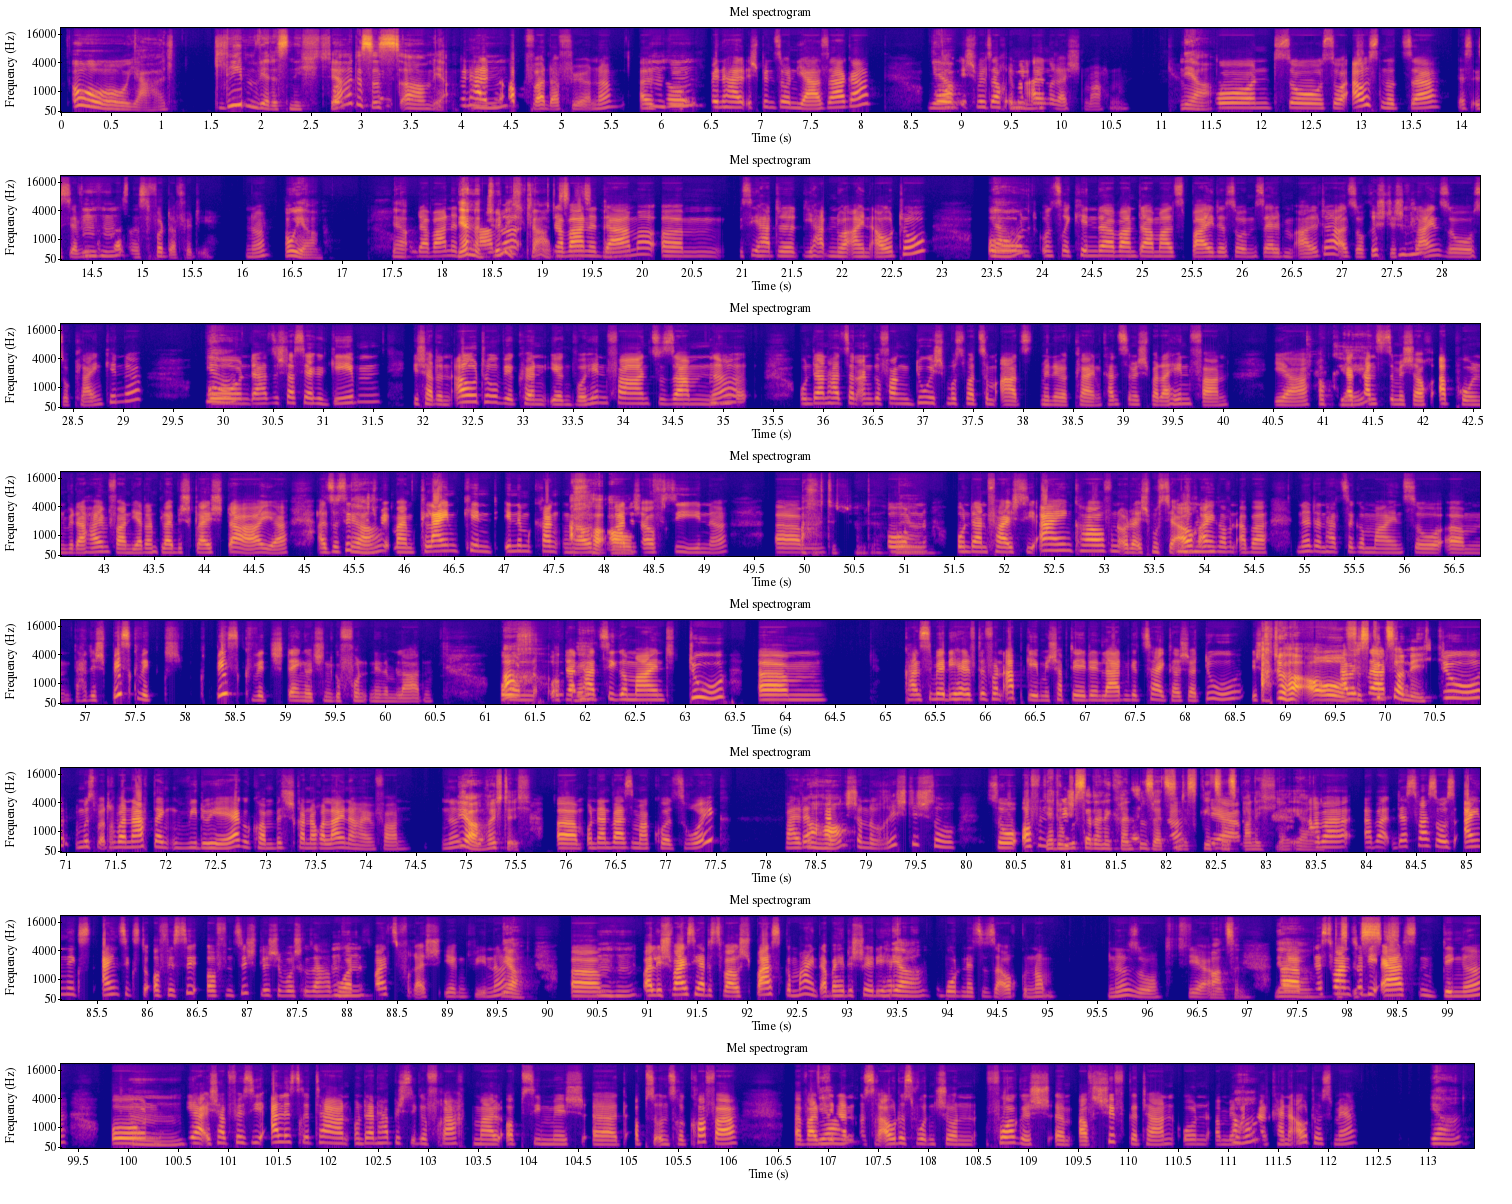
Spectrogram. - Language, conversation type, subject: German, unstructured, Welche wichtige Lektion hast du aus einem Fehler gelernt?
- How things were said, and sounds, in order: distorted speech; other background noise; stressed: "einkaufen"; surprised: "Ach"; tapping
